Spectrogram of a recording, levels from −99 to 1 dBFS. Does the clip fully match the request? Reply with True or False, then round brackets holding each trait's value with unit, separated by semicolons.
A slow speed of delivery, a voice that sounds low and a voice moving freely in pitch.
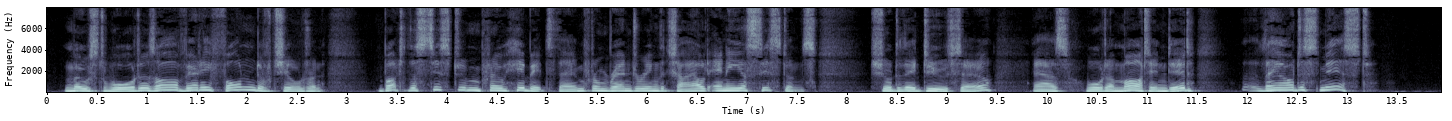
False (125 wpm; 175 Hz; 6.0 semitones)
